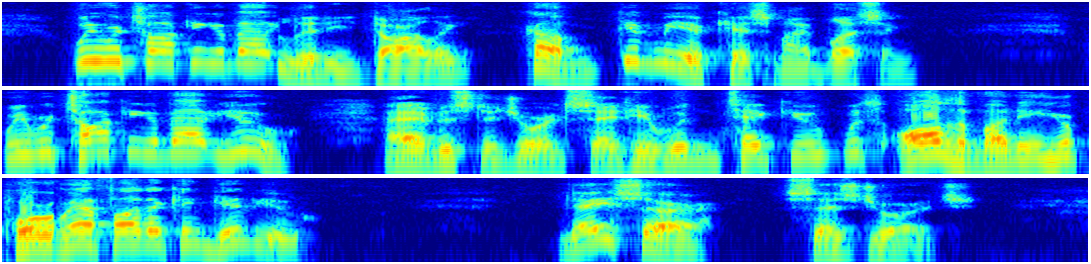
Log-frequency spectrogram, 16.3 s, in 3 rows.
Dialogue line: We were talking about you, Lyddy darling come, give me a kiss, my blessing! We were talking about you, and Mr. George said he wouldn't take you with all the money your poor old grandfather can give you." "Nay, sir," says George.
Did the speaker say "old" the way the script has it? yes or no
no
